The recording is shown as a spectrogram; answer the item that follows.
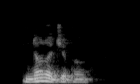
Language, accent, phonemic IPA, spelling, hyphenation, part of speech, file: English, Southern England, /ˈnɒl.ɪ.d͡ʒə.bəl/, knowledgeable, know‧ledge‧a‧ble, adjective / noun, LL-Q1860 (eng)-knowledgeable.wav
- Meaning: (adjective) 1. Having knowledge, especially of a particular subject 2. Educated and well-informed; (noun) A person who has knowledge; an informed party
